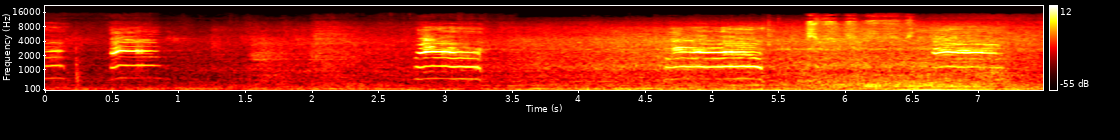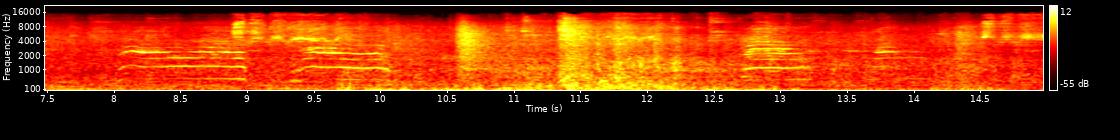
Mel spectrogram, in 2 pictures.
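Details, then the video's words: Feral street cats begging for food, several stacked harmonic meows, each about half a second, coming in a loose series every one to two seconds over steady outdoor rumble and background noise. "The Three Cats Who Came To Me Want Food, Not Love."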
